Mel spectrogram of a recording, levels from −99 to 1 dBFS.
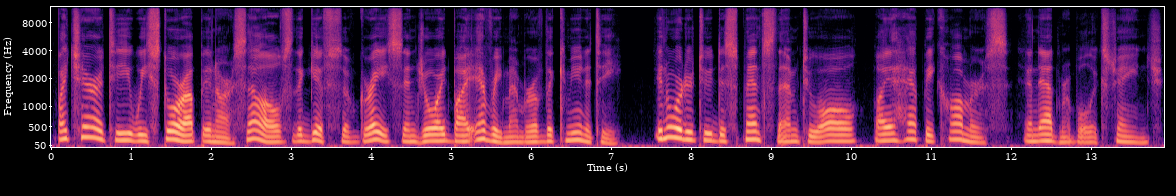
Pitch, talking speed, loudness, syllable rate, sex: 150 Hz, 140 wpm, -18 LUFS, 4.3 syllables/s, male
